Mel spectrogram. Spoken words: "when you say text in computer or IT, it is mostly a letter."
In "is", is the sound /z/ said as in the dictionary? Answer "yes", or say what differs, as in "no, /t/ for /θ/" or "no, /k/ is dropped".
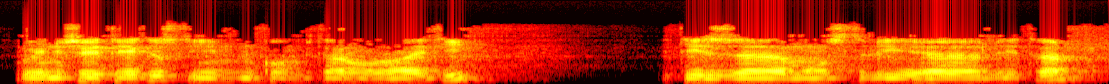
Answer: yes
